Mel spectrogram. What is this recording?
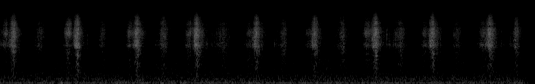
Tape Shaker 8
Lo-fi tape samples at your disposal.
collab-2, tape, vintage, lo-fi, lofi, shaker, mojomills, Jordan-Mills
